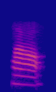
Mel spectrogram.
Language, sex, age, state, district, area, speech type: Marathi, female, 18-30, Maharashtra, Wardha, rural, conversation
